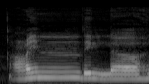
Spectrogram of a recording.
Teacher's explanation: نون ساکن کے بعد دال تو یہاں پہ باریک اخفا کر رہے ہیں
